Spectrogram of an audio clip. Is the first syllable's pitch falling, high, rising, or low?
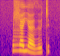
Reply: high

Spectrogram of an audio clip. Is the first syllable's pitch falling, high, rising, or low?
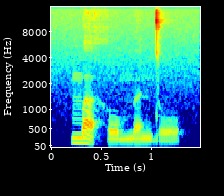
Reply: falling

